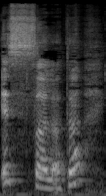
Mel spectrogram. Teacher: you don't pronounce the l sound in the il salaTa. You say is salaTa. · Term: sun letter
